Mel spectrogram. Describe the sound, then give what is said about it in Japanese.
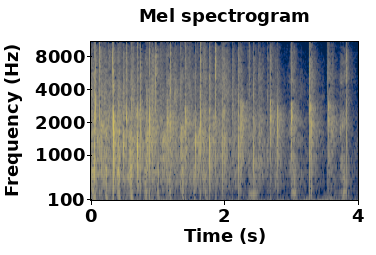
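A crowd applauds steadily, many hands clapping in a dense, lively burst that holds for several seconds with sharp individual claps standing out near the end as it begins to thin. “気にしないで、はい、拍手してあげてください。”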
